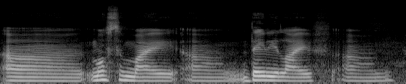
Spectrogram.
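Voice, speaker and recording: Palestinian-born woman artist, low even delivery, hesitant interview talk, slight room noise. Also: drawn-out words, smooth. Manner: hesitant, many fillers and restarts. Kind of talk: documentary interview.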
